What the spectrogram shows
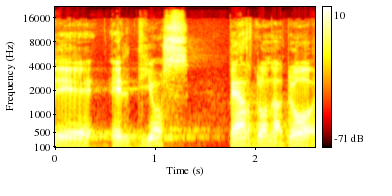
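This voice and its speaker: A man speaks with a German accent at a fairly high pitch. His pitch varies an ordinary amount. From Germany. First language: German (speaking Spanish). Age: 50s. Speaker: pastor. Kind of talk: sermon. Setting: church retreat. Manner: halting.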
